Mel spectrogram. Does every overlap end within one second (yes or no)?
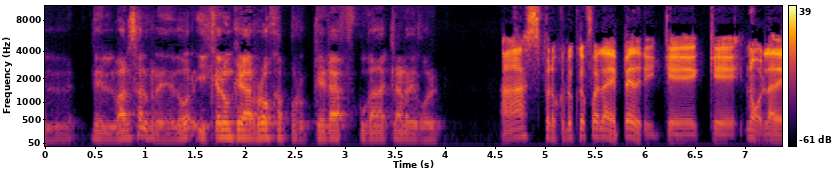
yes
